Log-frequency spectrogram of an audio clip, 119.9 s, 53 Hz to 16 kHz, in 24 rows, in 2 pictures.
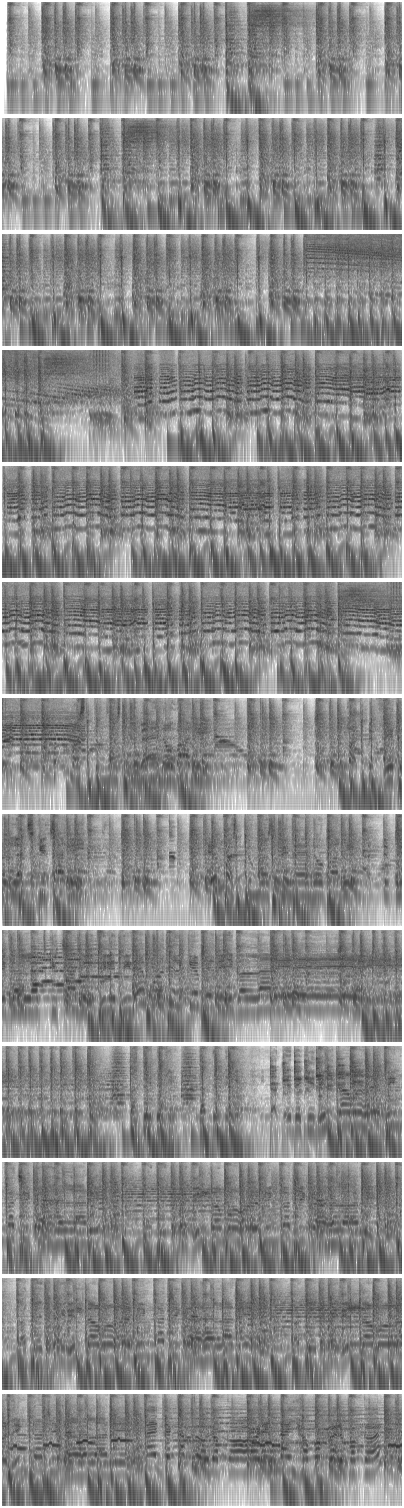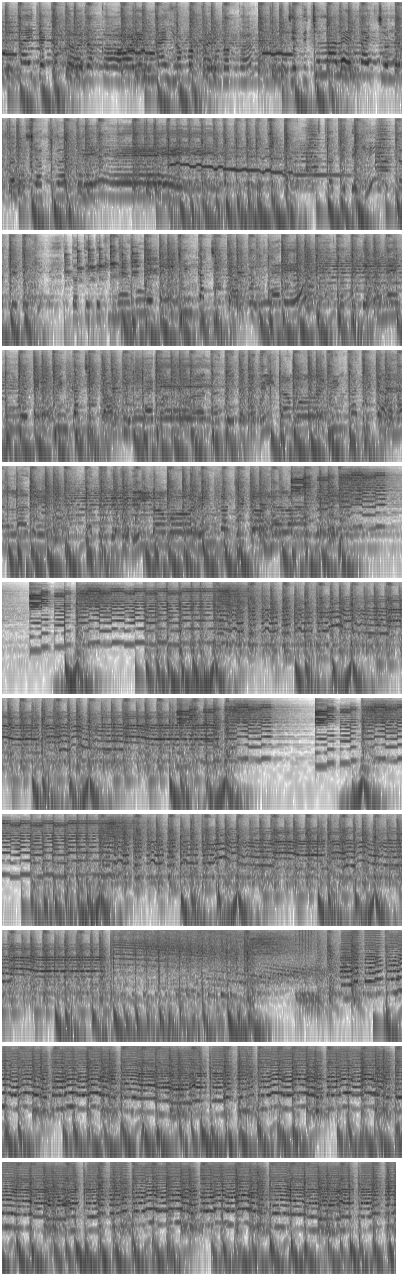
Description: Category: New Sambalpuri Songs 2022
